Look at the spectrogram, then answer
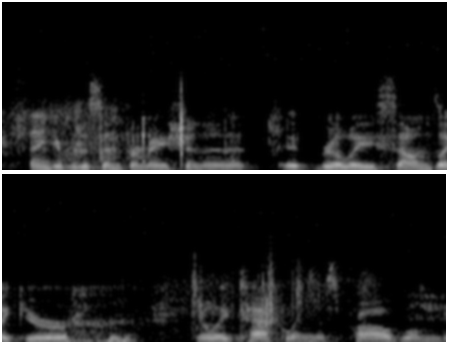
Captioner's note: chuckle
